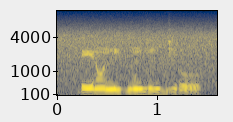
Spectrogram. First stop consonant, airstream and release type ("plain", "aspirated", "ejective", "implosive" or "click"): plain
